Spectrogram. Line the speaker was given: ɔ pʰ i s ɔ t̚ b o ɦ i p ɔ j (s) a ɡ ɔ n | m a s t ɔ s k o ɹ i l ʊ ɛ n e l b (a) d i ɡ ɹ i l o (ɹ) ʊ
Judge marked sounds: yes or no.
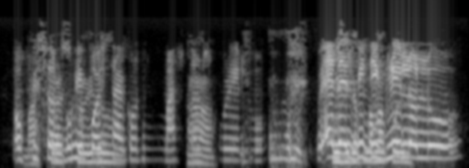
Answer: yes, no, no

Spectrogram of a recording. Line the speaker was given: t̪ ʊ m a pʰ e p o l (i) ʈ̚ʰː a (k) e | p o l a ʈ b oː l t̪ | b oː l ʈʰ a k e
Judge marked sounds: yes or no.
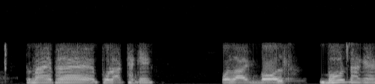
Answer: no, yes

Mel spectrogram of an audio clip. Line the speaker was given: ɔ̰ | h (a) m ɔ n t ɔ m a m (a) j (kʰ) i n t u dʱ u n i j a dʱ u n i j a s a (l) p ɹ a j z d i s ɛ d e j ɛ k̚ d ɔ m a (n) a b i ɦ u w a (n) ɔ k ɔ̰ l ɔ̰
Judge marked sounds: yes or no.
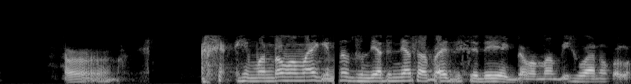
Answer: no, yes, no, no, no, yes

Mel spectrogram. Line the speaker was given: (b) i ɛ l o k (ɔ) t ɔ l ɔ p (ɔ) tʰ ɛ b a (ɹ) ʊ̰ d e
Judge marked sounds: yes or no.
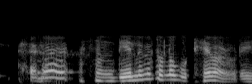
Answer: no, yes, no, yes

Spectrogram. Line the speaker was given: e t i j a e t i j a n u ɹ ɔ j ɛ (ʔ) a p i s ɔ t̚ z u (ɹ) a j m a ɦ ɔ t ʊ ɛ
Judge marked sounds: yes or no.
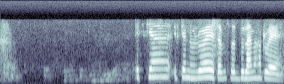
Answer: no, no

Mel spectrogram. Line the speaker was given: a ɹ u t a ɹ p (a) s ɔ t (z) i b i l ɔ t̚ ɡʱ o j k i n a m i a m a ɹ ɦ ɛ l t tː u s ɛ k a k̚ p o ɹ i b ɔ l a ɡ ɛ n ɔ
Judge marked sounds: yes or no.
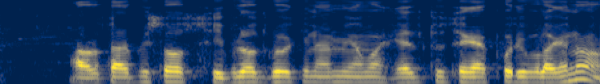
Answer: no, no

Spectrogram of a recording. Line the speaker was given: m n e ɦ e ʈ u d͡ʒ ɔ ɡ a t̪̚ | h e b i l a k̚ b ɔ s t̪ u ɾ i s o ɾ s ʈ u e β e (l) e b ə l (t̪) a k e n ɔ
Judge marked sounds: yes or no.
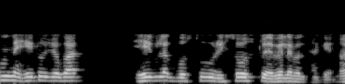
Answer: yes, no

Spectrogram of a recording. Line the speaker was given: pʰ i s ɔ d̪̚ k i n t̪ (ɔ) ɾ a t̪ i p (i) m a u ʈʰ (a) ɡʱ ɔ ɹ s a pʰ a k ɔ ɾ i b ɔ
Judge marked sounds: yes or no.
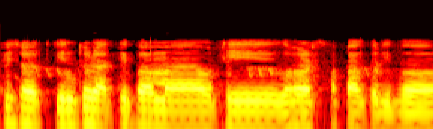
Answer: no, no, no

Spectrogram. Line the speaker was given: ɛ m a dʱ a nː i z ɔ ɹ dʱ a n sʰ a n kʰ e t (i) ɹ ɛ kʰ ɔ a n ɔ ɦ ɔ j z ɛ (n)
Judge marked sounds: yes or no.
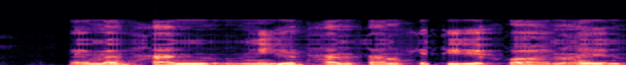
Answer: yes, yes

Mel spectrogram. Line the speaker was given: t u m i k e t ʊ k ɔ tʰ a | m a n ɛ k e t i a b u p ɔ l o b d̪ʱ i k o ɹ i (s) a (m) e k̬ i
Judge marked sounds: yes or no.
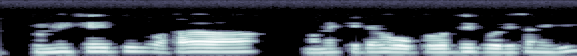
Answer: yes, no

